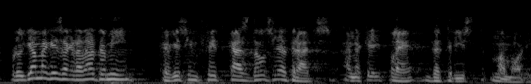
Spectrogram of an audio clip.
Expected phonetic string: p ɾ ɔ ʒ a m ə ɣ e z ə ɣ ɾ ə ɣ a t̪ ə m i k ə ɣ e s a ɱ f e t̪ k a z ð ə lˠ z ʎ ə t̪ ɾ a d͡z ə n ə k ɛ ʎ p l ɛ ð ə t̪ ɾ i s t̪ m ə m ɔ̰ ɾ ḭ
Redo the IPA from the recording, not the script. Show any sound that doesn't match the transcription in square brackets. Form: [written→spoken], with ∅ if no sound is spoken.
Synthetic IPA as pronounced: p ɾ ɔ ʒ a m ə ɣ e z ə ɣ ɾ ə [ɣ→ð] a t̪ ə m i k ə ɣ e s [a→i] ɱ f e t̪ k a z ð ə lˠ z ʎ ə t̪ ɾ a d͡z ə n ə k ɛ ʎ p l ɛ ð ə t̪ ɾ i s t̪ m ə m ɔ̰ ɾ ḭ

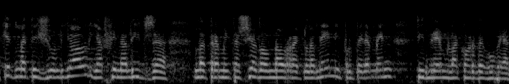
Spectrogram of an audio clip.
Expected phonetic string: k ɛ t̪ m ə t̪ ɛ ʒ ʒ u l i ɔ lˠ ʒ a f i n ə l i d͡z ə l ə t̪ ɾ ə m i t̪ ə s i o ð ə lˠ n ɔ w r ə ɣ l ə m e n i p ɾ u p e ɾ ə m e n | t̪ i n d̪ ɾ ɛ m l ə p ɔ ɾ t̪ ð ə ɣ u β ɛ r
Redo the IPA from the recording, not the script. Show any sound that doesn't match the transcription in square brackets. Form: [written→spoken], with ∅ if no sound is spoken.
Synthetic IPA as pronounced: k ɛ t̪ m ə t̪ [ɛ→e] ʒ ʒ u l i ɔ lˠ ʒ a f i n ə l i d͡z ə l ə t̪ ɾ ə m i t̪ ə s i o ð ə lˠ n ɔ w r ə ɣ l ə m e n i p ɾ u p e ɾ ə m e n | t̪ i n d̪ ɾ ɛ m l ə [p→k] ɔ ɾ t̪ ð ə ɣ u β ɛ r

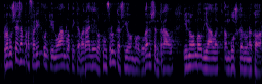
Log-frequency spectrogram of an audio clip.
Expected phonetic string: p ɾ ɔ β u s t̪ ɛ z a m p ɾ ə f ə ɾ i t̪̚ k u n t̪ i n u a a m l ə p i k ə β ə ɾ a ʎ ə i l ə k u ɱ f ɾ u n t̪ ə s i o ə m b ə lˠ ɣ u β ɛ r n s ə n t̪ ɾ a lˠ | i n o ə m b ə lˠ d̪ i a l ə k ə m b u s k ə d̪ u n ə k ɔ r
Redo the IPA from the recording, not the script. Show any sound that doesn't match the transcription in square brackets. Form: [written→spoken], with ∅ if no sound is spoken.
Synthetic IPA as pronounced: p ɾ ɔ β u s t̪ ɛ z a m p ɾ ə f ə ɾ i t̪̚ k u n t̪ i n u a [a→ə] m l ə p i k ə β ə ɾ a ʎ ə i l ə k u ɱ f ɾ u n t̪ ə s i o ə m b ə lˠ ɣ u β ɛ r n s ə n t̪ ɾ a lˠ | i n o ə m b ə lˠ d̪ i a l ə k ə m b u s k ə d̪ u n ə k ɔ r

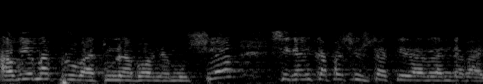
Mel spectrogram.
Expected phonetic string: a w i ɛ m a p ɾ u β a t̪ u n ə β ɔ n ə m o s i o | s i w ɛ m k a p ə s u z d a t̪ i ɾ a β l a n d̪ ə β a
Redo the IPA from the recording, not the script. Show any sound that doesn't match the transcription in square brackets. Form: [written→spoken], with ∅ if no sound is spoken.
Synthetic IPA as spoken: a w i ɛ m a p ɾ u β a t̪ u n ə β ɔ n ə m [o→u] s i o | s i [w→ɣ] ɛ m k a p [ə→a] s u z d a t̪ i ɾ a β l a n d̪ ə β a

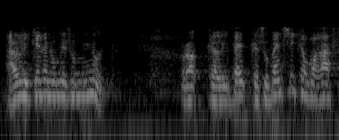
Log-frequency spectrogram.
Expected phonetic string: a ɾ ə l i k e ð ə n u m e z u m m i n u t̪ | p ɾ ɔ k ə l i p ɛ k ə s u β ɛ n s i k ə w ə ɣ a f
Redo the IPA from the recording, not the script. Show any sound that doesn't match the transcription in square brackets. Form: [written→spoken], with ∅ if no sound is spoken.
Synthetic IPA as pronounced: a ɾ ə l i k e ð ə n u m e z u m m i n u t̪ | p ɾ ɔ k ə l i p ɛ k ə s u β ɛ n s i k ə w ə ɣ a f

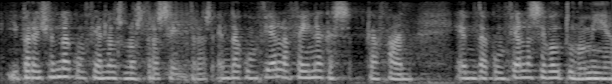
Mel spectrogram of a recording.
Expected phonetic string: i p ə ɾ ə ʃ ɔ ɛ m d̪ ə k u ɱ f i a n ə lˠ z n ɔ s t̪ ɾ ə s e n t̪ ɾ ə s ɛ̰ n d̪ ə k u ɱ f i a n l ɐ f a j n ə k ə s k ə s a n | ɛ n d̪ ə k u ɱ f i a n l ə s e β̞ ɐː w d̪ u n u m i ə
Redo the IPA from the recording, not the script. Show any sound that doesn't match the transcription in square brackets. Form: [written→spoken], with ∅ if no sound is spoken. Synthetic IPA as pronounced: i p ə ɾ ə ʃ ɔ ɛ m d̪ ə k u ɱ f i a n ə lˠ z n ɔ s t̪ ɾ ə s e n t̪ ɾ ə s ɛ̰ [n→m] d̪ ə k u ɱ f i a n l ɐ f [a→ɛ] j n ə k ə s k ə [s→f] a n | ɛ [n→m] d̪ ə k u ɱ f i a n l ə s e β̞ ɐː w [d̪→t̪] u n u m i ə

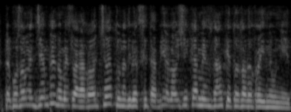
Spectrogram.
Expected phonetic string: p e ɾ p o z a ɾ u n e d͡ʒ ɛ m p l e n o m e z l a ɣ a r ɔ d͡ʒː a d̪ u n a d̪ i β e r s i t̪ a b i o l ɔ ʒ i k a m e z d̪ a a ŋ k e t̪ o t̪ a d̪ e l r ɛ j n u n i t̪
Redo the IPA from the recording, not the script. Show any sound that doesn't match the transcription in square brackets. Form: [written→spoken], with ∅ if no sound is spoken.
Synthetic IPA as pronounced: p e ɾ p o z a ɾ u n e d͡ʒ ɛ m p l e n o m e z l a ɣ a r ɔ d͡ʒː a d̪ u n a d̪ i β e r s i t̪ a b i o l ɔ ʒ i k a m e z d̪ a a ŋ k e t̪ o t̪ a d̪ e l r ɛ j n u n i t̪

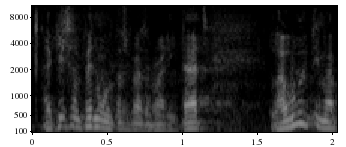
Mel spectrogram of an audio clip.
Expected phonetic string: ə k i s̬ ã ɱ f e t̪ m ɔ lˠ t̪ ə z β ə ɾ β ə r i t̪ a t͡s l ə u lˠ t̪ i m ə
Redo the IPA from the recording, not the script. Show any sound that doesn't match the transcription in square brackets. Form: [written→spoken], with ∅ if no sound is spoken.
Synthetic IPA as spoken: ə k i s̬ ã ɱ f e t̪ m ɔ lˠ t̪ ə z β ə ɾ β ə [r→ɾ] i t̪ a t͡s l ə u lˠ t̪ i m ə

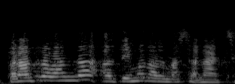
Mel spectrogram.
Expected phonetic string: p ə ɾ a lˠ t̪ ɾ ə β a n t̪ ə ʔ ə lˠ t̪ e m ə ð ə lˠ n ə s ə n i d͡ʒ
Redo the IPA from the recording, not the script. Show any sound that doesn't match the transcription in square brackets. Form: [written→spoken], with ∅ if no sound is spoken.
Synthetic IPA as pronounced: p ə ɾ a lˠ t̪ ɾ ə β a n [t̪→d̪] ə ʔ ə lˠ t̪ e m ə ð ə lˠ [n→m] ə s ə n [i→a] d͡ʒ

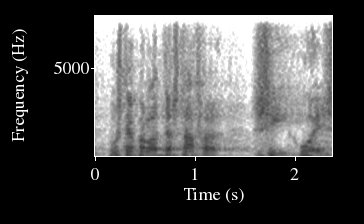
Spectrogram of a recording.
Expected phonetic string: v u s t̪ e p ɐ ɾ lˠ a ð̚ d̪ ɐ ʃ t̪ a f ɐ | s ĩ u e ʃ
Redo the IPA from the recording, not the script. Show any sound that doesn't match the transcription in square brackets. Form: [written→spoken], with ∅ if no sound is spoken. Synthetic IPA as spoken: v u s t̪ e p ɐ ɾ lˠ a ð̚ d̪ ɐ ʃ t̪ a f ɐ | s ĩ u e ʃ

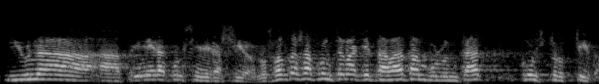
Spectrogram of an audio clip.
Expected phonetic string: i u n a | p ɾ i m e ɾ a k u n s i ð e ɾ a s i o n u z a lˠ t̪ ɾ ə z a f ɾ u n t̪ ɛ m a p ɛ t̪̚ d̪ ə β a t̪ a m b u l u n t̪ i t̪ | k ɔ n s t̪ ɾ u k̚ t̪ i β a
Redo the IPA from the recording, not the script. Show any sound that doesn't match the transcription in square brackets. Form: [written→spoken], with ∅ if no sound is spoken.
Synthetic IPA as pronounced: i u n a | p ɾ i m e ɾ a k u n s i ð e ɾ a s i o n u z a lˠ t̪ ɾ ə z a f ɾ u n t̪ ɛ m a [p→k] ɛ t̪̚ d̪ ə β a t̪ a m b u l u n t̪ [i→a] t̪ | k [ɔ→u] n s t̪ ɾ u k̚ t̪ i β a

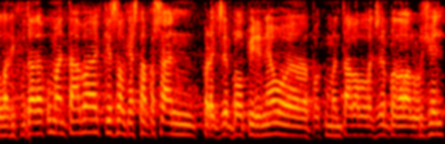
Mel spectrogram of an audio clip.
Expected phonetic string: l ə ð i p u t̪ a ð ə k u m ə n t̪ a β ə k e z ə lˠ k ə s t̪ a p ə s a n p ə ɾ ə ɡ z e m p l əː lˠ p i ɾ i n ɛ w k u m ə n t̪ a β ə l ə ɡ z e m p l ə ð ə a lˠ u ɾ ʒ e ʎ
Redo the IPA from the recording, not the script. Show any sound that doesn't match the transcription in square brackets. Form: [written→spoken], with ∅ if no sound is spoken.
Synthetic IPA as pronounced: l ə ð i p u t̪ a ð ə k u m ə n t̪ a β ə k e z ə lˠ k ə s t̪ a p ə s a n p ə ɾ ə ɡ z e m p l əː lˠ p i ɾ i n ɛ w k u m ə n t̪ a β ə l ə ɡ z e m p l ə ð ə a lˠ u ɾ ʒ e ʎ

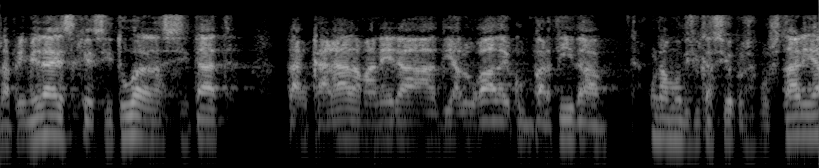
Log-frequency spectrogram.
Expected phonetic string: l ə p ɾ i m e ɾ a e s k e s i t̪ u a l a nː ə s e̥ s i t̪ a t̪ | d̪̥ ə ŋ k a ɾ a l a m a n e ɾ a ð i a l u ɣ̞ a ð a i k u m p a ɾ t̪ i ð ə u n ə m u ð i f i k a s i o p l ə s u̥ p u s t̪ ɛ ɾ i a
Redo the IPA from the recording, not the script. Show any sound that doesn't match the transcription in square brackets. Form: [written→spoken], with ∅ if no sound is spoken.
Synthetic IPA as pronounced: l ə p ɾ i m e ɾ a e s k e s i t̪ u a l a [nː→n] ə s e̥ s i t̪ a t̪ | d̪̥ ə ŋ k a ɾ a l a m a n e ɾ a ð i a l u ɣ̞ a ð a i k u m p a ɾ t̪ i ð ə u n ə m u ð i f i k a s i o p [l→ɾ] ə s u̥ p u s t̪ [ɛ→a] ɾ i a

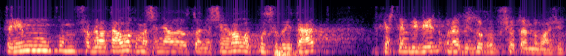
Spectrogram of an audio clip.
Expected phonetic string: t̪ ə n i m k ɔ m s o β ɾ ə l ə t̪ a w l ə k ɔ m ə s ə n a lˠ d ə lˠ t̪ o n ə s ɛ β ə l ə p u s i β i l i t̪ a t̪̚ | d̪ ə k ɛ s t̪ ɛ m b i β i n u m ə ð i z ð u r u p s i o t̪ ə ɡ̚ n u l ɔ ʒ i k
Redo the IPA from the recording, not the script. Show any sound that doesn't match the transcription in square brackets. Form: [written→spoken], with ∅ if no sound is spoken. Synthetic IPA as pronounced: t̪ ə n i m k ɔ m s o β ɾ ə l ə t̪ a w l ə k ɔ m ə s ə [n→ɲ] a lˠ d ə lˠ t̪ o n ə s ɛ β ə l ə p u s i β i l i t̪ a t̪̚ | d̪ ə k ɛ s t̪ ɛ m b i β i n u [m→n] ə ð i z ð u r u p s i o t̪ ə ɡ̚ n u l ɔ ʒ i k

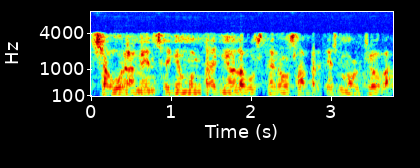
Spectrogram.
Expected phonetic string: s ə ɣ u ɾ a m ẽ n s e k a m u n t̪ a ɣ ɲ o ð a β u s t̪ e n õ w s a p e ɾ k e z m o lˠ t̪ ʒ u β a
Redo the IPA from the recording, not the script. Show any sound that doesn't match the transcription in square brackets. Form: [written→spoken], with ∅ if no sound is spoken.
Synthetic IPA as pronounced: s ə ɣ u ɾ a m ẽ n s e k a m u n t̪ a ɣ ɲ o ð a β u s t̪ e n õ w s a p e ɾ k e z m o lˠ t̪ ʒ [u→o] β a

